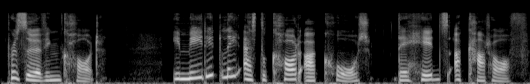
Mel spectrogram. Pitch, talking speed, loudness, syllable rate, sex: 215 Hz, 135 wpm, -19 LUFS, 5.1 syllables/s, female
